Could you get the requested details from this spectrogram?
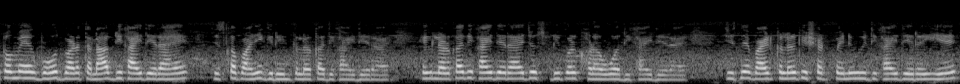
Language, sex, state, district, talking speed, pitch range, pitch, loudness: Hindi, female, Bihar, Araria, 275 wpm, 245-275 Hz, 260 Hz, -17 LUFS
